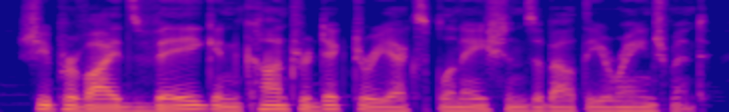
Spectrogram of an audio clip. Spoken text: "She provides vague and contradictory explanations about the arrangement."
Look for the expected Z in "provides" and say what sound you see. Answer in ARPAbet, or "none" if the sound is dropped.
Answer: Z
